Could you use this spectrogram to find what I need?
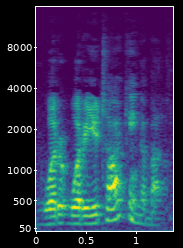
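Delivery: ordinary delivery, nothing marked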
